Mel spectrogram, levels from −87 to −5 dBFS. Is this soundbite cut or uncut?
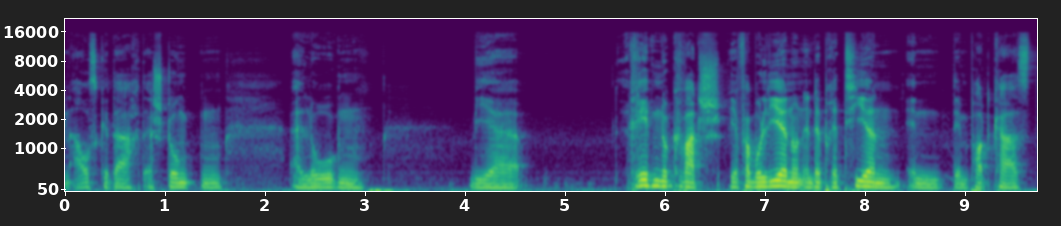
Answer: cut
